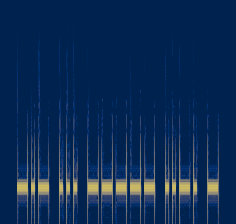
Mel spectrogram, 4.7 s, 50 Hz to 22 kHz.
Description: Morse code, heard as a keyed tone, about 17 wpm, 700 Hz. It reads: KS0FT
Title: USA Call Signs 17wpm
